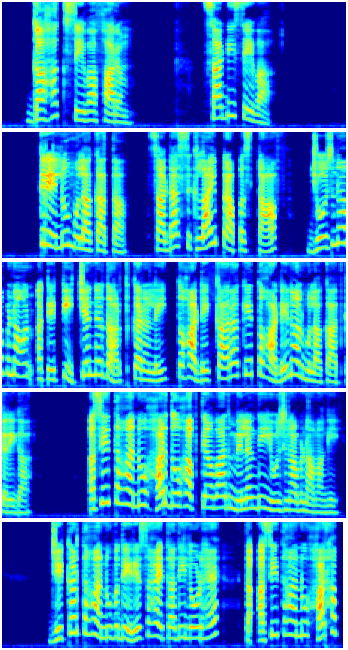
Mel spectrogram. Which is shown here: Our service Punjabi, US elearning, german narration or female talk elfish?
Our service Punjabi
